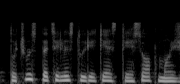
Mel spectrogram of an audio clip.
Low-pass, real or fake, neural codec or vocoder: 7.2 kHz; fake; codec, 16 kHz, 1 kbps, FunCodec, trained on Chinese and English, 50 frames a second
